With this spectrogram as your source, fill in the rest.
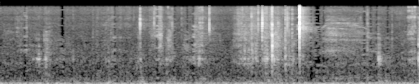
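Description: Pencils clink softly in a box.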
